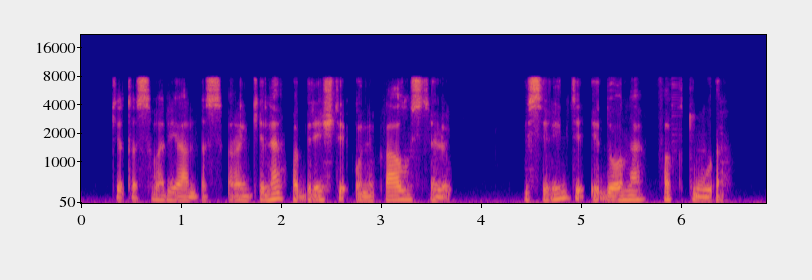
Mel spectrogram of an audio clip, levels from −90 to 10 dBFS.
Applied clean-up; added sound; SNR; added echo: neural diffusion model UNIVERSE++.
